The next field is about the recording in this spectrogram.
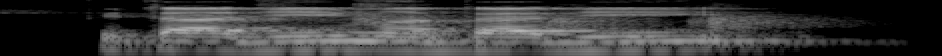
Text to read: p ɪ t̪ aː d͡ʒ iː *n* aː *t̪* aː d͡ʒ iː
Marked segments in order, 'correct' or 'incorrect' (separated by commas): incorrect, correct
